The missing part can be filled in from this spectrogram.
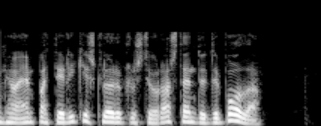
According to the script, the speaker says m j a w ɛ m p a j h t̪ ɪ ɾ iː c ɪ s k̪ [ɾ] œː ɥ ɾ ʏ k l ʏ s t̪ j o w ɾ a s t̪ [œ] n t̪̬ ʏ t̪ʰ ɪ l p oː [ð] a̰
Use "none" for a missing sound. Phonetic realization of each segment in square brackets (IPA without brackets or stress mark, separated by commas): l, ɛ, ð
